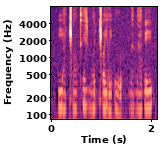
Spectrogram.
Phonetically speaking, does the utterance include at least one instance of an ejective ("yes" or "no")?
yes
